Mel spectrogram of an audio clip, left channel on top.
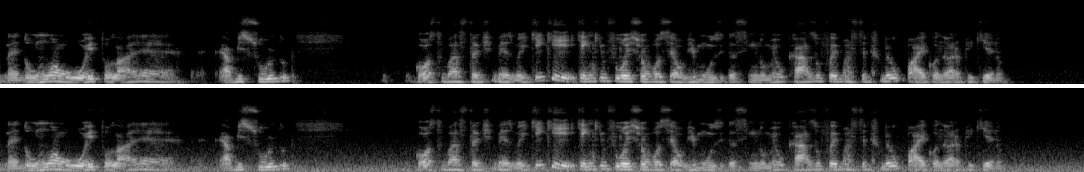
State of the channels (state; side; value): noise; right; rumble, 14 dB below the sound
